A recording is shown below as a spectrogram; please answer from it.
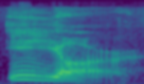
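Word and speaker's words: Iyar: I Y A R, which is to typically pronounced E R.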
